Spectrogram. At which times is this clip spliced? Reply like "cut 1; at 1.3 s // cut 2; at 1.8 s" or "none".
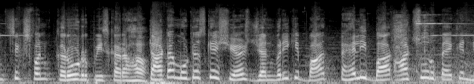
cut 1; at 1.5 s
